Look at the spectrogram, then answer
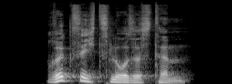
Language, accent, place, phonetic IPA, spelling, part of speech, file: German, Germany, Berlin, [ˈʁʏkzɪçt͡sloːzəstəm], rücksichtslosestem, adjective, De-rücksichtslosestem.ogg
- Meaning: strong dative masculine/neuter singular superlative degree of rücksichtslos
